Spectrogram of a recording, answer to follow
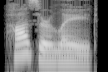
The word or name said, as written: hawser-laid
